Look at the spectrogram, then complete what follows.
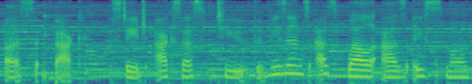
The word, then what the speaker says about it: Wisents: So Wisents sounds like a hard V sound. The letter V does not exist in a lot of European languages. So it's kind of like a V in vine or Venus, and scent, so Wisent.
